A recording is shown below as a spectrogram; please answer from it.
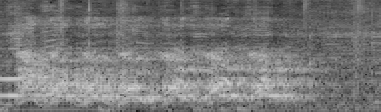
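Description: A dog barks and whimpers in short yelping bursts, close by and loud, with a voice murmuring underneath.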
